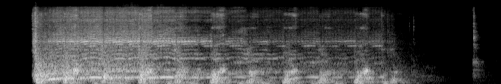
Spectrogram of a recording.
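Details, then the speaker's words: 1962 Massey-Ferguson 35 Super Deluxe with 3-cylinder Perkins diesel, just freed from being seized, cranks steadily on the starter at about four compression beats a second for four seconds without firing; fuel lines not yet fixed. "I hit the starter and it's turning over now oh I'm so thankful"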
